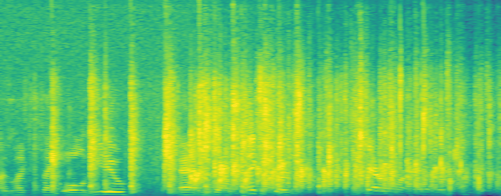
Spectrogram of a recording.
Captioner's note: applause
